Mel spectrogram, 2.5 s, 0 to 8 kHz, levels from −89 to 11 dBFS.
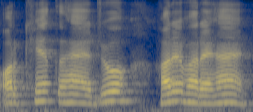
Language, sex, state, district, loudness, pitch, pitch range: Hindi, male, Jharkhand, Garhwa, -17 LUFS, 180 Hz, 175-210 Hz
